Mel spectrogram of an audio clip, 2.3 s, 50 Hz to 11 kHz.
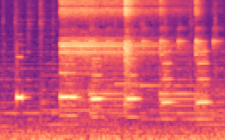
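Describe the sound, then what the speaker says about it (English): Standard ringtone of the Just 5 phone: a short electronic melody of bright beeping notes in quick sequence, clear and moderately loud, with no voices. "Here are the standard ringtones that come with this phone"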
